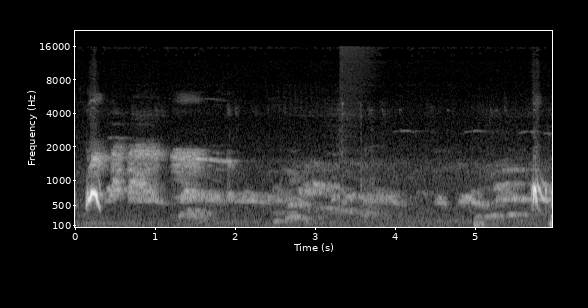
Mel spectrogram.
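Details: Spotted dove kept as a decoy bird, cooing and calling: soft, low, hollow coos drawn out in a murmuring series, with a sharper, louder note at the start and again near the end.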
